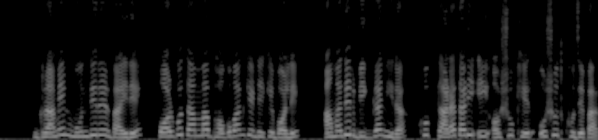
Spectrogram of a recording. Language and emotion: Bengali, neutral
